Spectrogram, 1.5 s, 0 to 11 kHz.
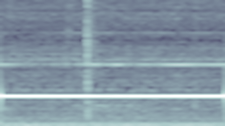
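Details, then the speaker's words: Samsung refrigerator not cooling (freezer -2, fridge 44°), unplugged. A meter continuity test through the compressor, overload and windings at the control board to the sky-blue neutral wire gives a clean, steady high beep: complete circuit. Bad compressor relay on control board blamed. "so I should have a completed circuit to this point and when I stick my meter in there I have a completed circuit I get the beep"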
